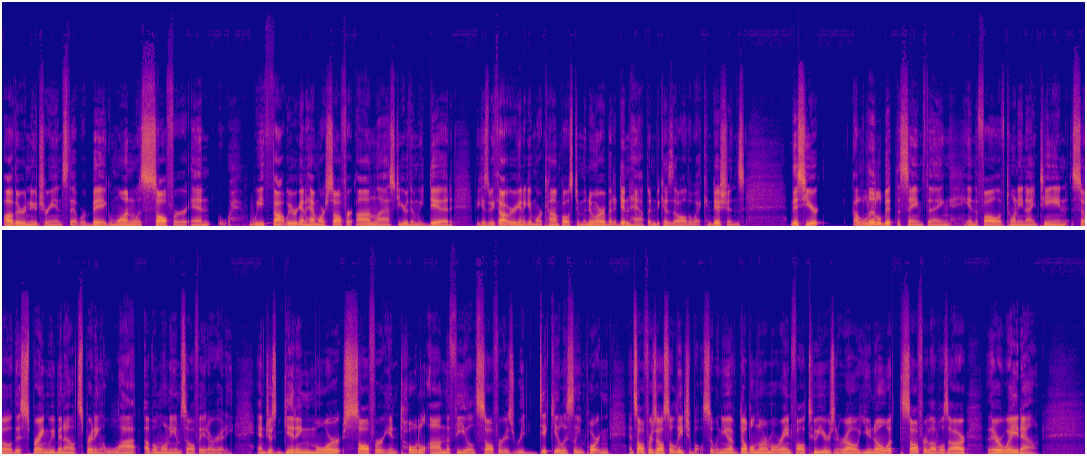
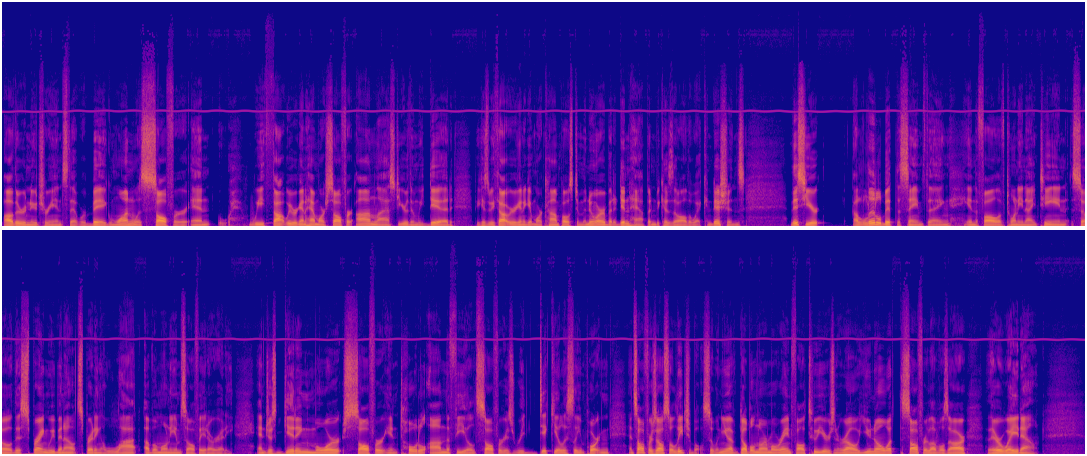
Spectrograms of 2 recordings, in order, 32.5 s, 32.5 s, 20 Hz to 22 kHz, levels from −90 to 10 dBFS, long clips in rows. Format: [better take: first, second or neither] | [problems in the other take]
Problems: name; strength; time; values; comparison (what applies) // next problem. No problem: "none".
first | high-pitched whine; faint; throughout; 11.5 kHz, 30 dB below the speech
